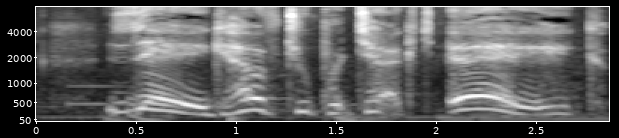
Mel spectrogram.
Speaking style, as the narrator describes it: growled the dinosaur truck

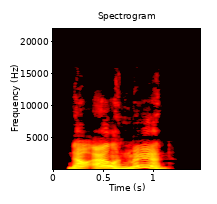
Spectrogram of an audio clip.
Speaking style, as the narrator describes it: cried James

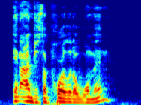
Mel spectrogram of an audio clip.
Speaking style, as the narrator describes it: she said sharply

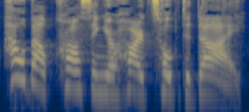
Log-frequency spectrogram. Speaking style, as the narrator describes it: Henny laughed

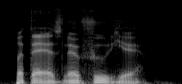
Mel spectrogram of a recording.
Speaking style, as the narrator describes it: said Father Wolf, stiffly

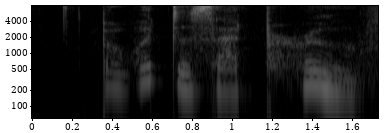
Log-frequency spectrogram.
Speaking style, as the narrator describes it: Challenger asked, in a gentle, persuasive tone

